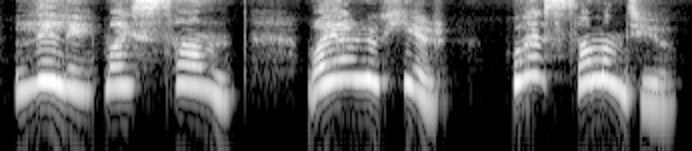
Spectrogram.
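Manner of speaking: a father's spirit, amazed, calling his son by name; ghostly parent. Acted. Reads NPC dialogue aloud.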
